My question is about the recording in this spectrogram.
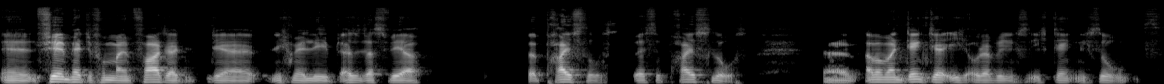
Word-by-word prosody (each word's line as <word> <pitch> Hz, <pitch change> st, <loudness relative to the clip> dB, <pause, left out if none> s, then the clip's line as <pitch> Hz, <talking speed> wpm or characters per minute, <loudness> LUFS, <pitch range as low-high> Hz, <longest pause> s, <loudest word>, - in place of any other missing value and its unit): äh, 90 Hz, -2 st, +1 dB
'n 80 Hz, -, -7 dB
Film 125 Hz, -3 st, +8 dB
hätte 110 Hz, -1 st, +1 dB
von 105 Hz, +1 st, -1 dB
meinem 95 Hz, -2 st, +1 dB
Vater, 100 Hz, -5 st, +5 dB, 0.3 s
der 90 Hz, -2 st, -2 dB
nicht -, -, -8 dB
mehr 95 Hz, -, 0 dB
lebt, 90 Hz, -2 st, -2 dB
also 100 Hz, -2 st, 0 dB
das 95 Hz, +1 st, -4 dB
wäre, 90 Hz, -3 st, +2 dB, 1.0 s
äh, -, -, -1 dB
preislos, 110 Hz, -6 st, 0 dB
weißt 95 Hz, +1 st, -5 dB
du, -, -, -7 dB
preislos. 110 Hz, -3 st, -4 dB, 0.7 s
Äh, -, -, -3 dB
aber 115 Hz, 0 st, +2 dB
man 110 Hz, -3 st, +2 dB
denkt 120 Hz, -3 st, +3 dB
ja, 110 Hz, -1 st, +5 dB
ich 105 Hz, 0 st, -4 dB
oder 100 Hz, -2 st, -2 dB
wenigstens 90 Hz, -3 st, -8 dB
ich 85 Hz, 0 st, -11 dB
denke 100 Hz, -3 st, -6 dB
nicht 85 Hz, 0 st, -12 dB
so 90 Hz, -4 st, -6 dB
f -, -, -26 dB
95 Hz, 165 wpm, -23 LUFS, 90-110 Hz, 1.0 s, Film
